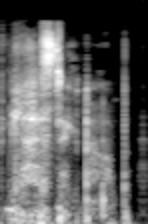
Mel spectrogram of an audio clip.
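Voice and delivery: breathy whispered echo. Real, not acted. Echoing her friend's joke, in a whisper. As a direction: whisper it back for a laugh.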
